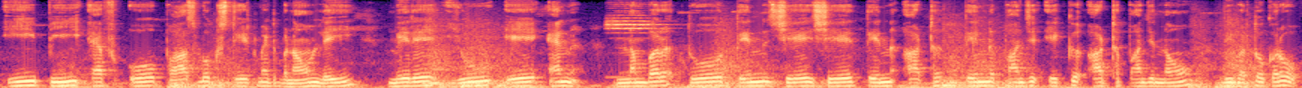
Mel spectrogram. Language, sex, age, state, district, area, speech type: Punjabi, male, 60+, Punjab, Pathankot, rural, read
